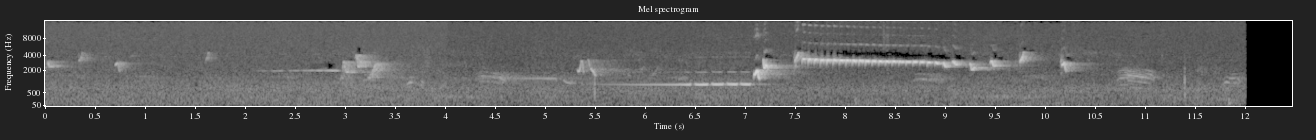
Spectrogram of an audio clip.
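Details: Japanese bush warbler song recorded 22 April 2020 between Zenshoji and Shofukuji temples, Japan: scattered chirps from other birds, then a long low held whistle followed by a loud, sharp, high warbled phrase with a sustained wavering trill and closing notes.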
